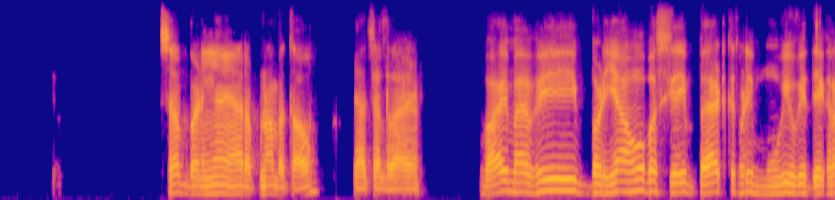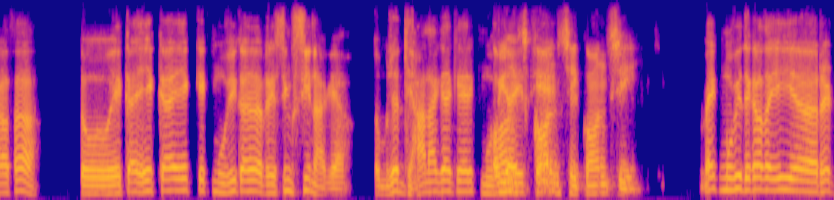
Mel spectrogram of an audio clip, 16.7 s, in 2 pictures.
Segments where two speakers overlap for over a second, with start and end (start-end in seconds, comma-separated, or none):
none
